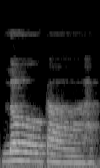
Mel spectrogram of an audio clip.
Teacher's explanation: there's a little aspiration after, at the end of the word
